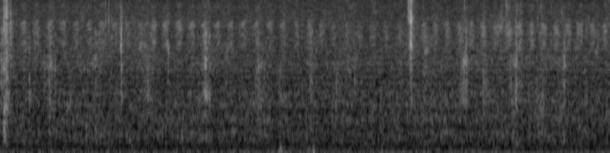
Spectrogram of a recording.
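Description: Crisp vegetables crunch between teeth.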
